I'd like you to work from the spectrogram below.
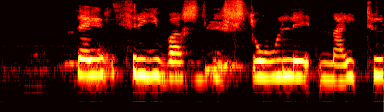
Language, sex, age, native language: Icelandic, male, 10, Icelandic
